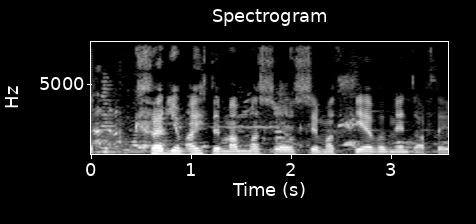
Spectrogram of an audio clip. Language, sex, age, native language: Icelandic, male, 12, Icelandic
